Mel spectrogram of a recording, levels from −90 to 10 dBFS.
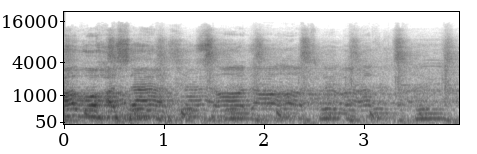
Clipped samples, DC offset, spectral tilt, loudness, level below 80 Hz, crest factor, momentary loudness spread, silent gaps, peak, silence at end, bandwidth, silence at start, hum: under 0.1%; under 0.1%; -4 dB/octave; -21 LUFS; -44 dBFS; 18 dB; 10 LU; none; -4 dBFS; 0 s; 15.5 kHz; 0 s; none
